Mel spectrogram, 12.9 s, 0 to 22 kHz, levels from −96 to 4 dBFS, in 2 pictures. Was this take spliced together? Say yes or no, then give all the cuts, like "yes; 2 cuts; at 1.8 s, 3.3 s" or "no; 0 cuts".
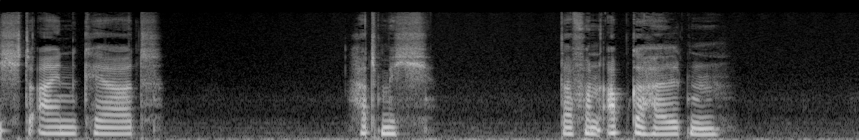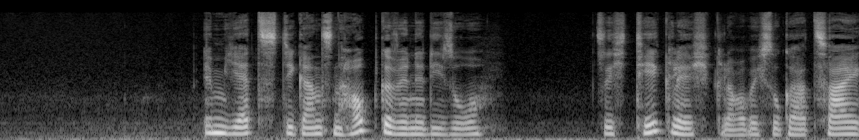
no; 0 cuts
